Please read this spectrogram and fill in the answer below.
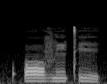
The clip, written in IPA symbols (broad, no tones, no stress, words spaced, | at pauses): ʔɔ vẽtʼɪ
